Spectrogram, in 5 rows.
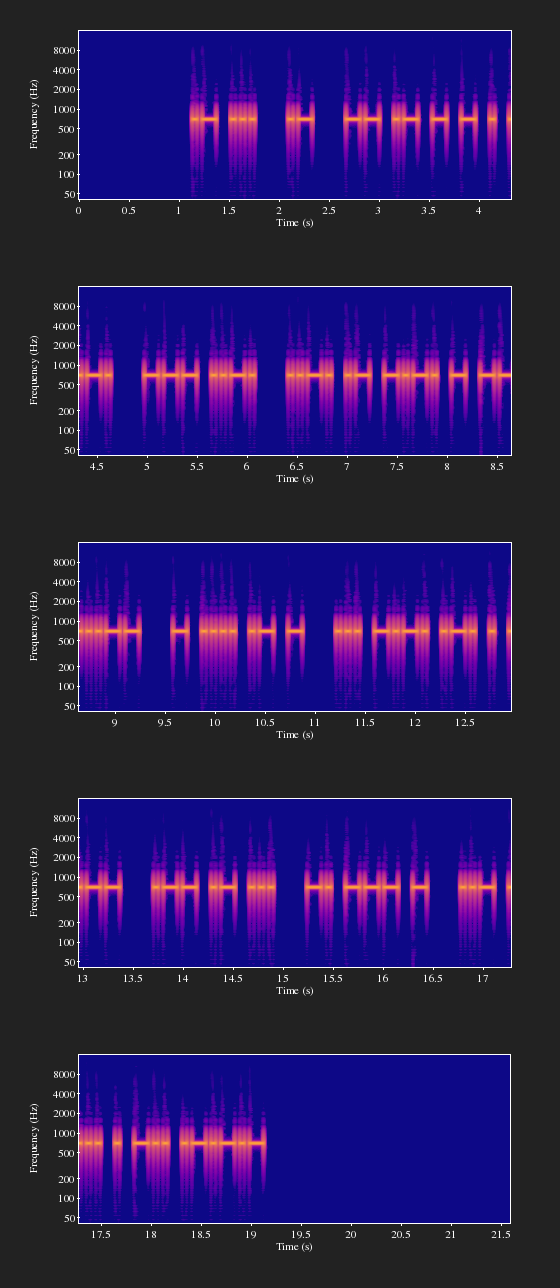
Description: Morse code, heard as a keyed tone, about 25 wpm, 700 Hz. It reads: AS A MATTER OF FACT, THAT SCREW WAS NOT USED.
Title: Sentences from Top 1600 Words 25wpm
